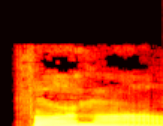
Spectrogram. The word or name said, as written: formol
